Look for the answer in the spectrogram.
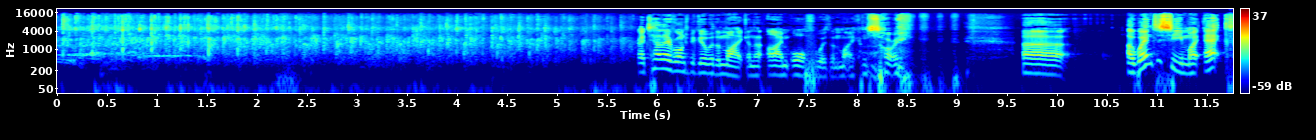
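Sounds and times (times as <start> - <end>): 
audience applause: 0.0 - 5.9
speech: 5.8 - 8.7, 9.7 - 11.7.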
